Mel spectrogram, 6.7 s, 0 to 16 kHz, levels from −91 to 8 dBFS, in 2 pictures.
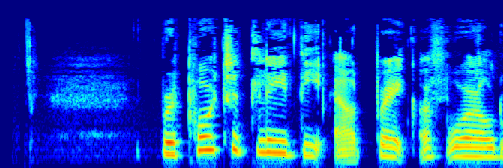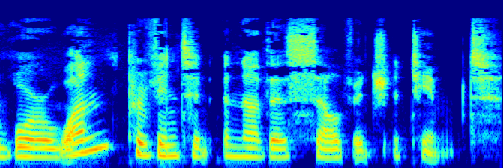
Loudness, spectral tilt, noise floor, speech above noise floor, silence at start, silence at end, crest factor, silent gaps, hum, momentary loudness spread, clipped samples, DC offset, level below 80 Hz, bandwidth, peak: -24 LUFS; -3.5 dB/octave; -56 dBFS; 32 dB; 0.2 s; 0 s; 18 dB; none; none; 8 LU; under 0.1%; under 0.1%; -72 dBFS; 11.5 kHz; -6 dBFS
